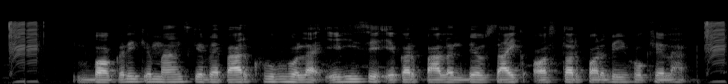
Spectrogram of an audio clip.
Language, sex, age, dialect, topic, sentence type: Bhojpuri, male, 18-24, Southern / Standard, agriculture, statement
